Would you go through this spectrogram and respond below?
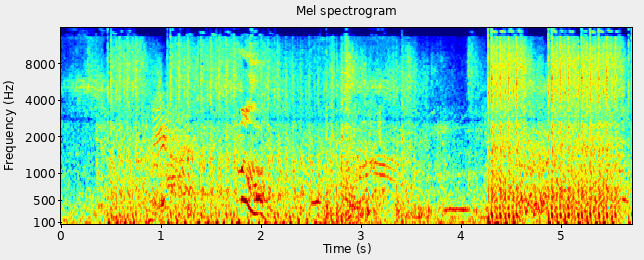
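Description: Rapid automatic gunfire rattles almost continuously in a zombie video game, loud and close, with a brief pause before another burst; faint voices sit under the shooting.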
